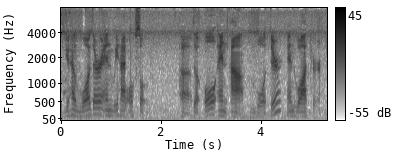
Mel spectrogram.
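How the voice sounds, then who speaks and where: A man's voice: mid-range voice, lively intonation, moderate pace, pushed and bright, a little hiss or hum, poor audio. A man teaching an online English speaking lesson, patiently correcting and repeating words for his student. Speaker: English tutor. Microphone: video call.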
